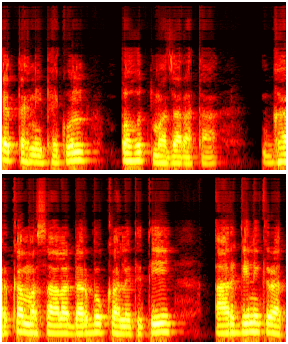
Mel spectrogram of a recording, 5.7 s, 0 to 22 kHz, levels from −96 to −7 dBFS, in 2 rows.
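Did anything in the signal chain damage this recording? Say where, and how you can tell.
Yes, at the codec: likely Opus compression at a rate fitting 16 kbps fills starved bands with noise, so the speech sounds grainy and rough throughout, though extending to 20.3 kHz.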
